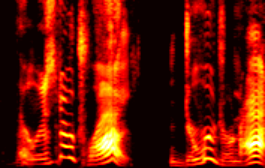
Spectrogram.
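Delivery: put-on loud booming voice, swooping up and down. Talking about Star Wars, the speaker does a Yoda impression. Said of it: "There's my Yoda impression".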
